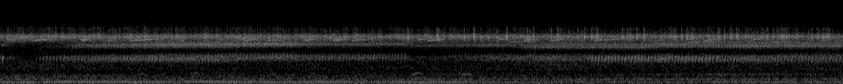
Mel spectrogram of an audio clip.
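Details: Tree frogs in a North Carolina swamp after dark, massed high trilling without pause, overlapping mid-pitched droning calls entering and fading, and a faint low hum early on.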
